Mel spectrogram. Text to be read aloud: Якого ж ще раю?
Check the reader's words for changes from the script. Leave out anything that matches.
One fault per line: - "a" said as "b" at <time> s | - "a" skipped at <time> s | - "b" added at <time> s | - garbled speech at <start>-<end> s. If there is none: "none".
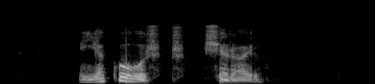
- "ж" added at 1.7 s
